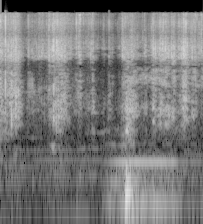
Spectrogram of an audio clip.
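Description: Plastic courier pouch crinkling and rustling as it is handled, with a short dull thump a little past the middle.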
